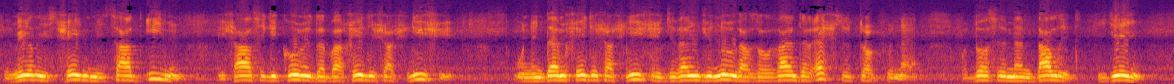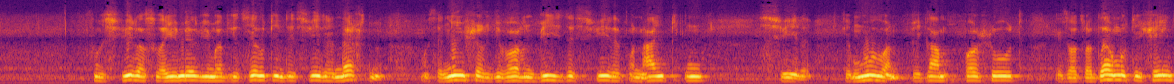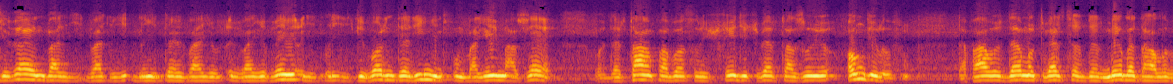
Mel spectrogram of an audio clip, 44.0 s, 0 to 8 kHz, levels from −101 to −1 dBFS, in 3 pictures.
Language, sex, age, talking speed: Hebrew, male, 60-79, 135 wpm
